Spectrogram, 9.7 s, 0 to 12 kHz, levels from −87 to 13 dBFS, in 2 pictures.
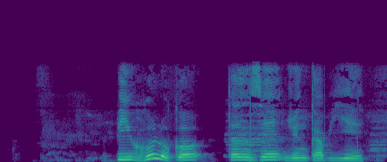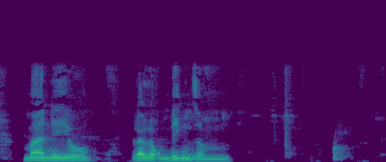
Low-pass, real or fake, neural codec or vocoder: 7.2 kHz; real; none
